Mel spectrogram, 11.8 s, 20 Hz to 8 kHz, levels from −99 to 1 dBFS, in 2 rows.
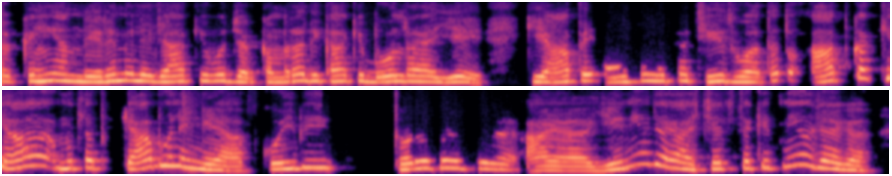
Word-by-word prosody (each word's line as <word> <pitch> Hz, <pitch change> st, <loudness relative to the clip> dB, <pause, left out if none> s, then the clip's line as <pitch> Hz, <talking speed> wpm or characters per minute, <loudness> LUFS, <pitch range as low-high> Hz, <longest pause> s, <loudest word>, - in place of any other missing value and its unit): कहीं 215 Hz, +2 st, +3 dB
अंधेरे 200 Hz, -2 st, +4 dB
में 235 Hz, +1 st, +3 dB
ले 220 Hz, -2 st, +4 dB
जा 195 Hz, +1 st, +2 dB
के 220 Hz, -, -2 dB
वो 220 Hz, 0 st, +1 dB
ज 185 Hz, -4 st, +1 dB
कमरा 180 Hz, +6 st, +1 dB
दिखा 210 Hz, -2 st, 0 dB
के 220 Hz, -, +1 dB
बोल 200 Hz, +3 st, +3 dB
रहा 205 Hz, -1 st, +2 dB
है 185 Hz, -2 st, +1 dB
ये 170 Hz, -3 st, +2 dB, 0.3 s
कि 190 Hz, -, +2 dB
यहाँ 185 Hz, +2 st, +1 dB
पे 225 Hz, -, +5 dB
ऐसा-ऐसा 215 Hz, +3 st, -2 dB
चीज़ 205 Hz, -1 st, 0 dB
हुआ 180 Hz, -1 st, +3 dB
था -, -, +1 dB
तो 255 Hz, -, -4 dB
आपका 235 Hz, +9 st, 0 dB
क्या 265 Hz, -4 st, +1 dB, 0.2 s
मतलब 245 Hz, +2 st, 0 dB
क्या 225 Hz, +4 st, +1 dB
बोलेंगे 285 Hz, -, +2 dB
आप? 155 Hz, -2 st, -2 dB
कोई 215 Hz, +2 st, +2 dB
भी 265 Hz, +2 st, 0 dB, 0.5 s
थोड़ा-सा 250 Hz, +5 st, +2 dB, 0.3 s
अ, -, -, -12 dB
हाँ 155 Hz, -1 st, -1 dB
ये 175 Hz, +9 st, 0 dB
नहीं 290 Hz, +10 st, -4 dB
हो 390 Hz, -, -8 dB
जायेगा? 285 Hz, -, +1 dB
आश्चर्यचकित 220 Hz, +5 st, -3 dB
नहीं 335 Hz, +4 st, -5 dB
हो 360 Hz, -, -3 dB
जायेगा? 205 Hz, -, +2 dB
215 Hz, 215 wpm, -20 LUFS, 185-240 Hz, 0.5 s, पे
